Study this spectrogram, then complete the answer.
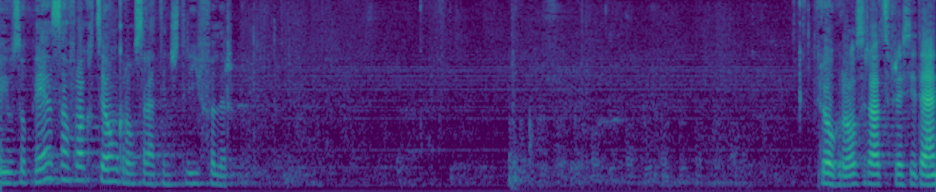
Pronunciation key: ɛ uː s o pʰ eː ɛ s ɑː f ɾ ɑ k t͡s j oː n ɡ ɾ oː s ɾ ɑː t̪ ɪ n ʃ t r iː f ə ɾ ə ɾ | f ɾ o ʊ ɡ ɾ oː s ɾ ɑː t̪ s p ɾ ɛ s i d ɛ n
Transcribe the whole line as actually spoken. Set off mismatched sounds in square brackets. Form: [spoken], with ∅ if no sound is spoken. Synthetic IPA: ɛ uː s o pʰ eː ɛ s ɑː f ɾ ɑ k t͡s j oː n ɡ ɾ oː s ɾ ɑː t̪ ɪ n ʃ t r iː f ə [l] ə ɾ | f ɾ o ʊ ɡ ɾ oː s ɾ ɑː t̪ s p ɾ ɛ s i d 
